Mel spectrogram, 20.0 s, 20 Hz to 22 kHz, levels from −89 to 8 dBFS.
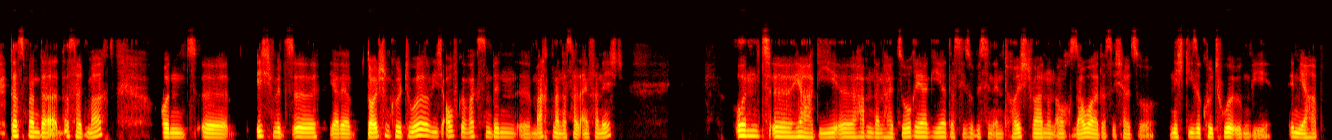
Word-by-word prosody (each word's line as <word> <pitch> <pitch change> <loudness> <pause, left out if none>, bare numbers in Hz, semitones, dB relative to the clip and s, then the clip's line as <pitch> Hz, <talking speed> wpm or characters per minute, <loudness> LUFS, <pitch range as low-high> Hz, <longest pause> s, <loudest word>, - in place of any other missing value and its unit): dass 140 -1 +3
man 130 -2 +5
da 125 -2 +4
das 140 -2 -3
halt 120 -2 +1
macht 135 +10 -2 0.7
und, 115 -2 +1
äh, 110 -3 +3 0.4
ich 145 -1 0
mit, 125 -1 -3
äh, 125 -1 +5 0.2
ja, 110 -2 +2
der 110 -2 +1 0.2
deutschen 130 +5 +5
Kultur, 140 +4 +3
wie 130 - -2
ich 125 - -7
aufgewachsen 130 -2 -2
bin 120 -1 -2
äh, 105 0 -5
macht 120 +5 -4
man 115 - +2
das 110 - -5
halt 105 -3 0
einfach 110 +2 -4
nicht. 120 +10 -3 1.7
Und, 150 -1 +4
äh, 130 -1 +4
ja, 125 -2 +1
die, 115 +2 -1
äh, 120 +2 +1
haben 125 +1 -4
dann 115 -1 -2
halt 115 -1 -4
so 120 +1 +1
reagiert, 125 -1 0
dass 115 - -5
sie 110 - -10
so 115 0 -6
bisschen 110 0 -8
enttäuscht 110 +4 -3
waren 115 0 +2
und 110 -2 -4
auch 110 0 -4
sauer, 110 0 +3
dass 105 +6 -9
ich - - -10
halt 100 -3 -4
so - - -9 0.2
nicht 115 0 -3
diese 120 0 +1
Kultur 125 +1 +3
irgendwie 105 0 -5 0.2
in 125 -1 0
mir 110 -1 +1
habe. 110 0 -7
120 Hz, 170 wpm, -23 LUFS, 110-130 Hz, 1.7 s, man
